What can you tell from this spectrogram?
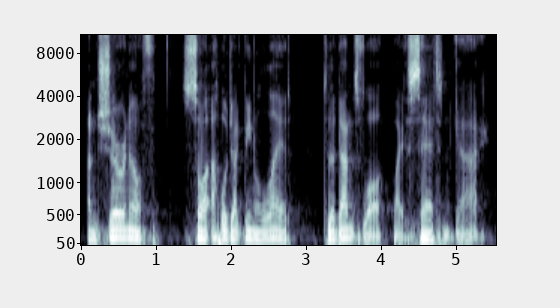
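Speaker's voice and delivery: usual speaking voice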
